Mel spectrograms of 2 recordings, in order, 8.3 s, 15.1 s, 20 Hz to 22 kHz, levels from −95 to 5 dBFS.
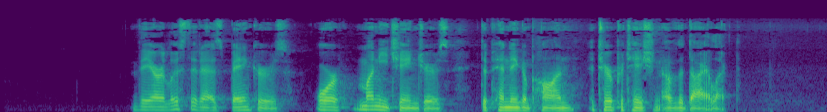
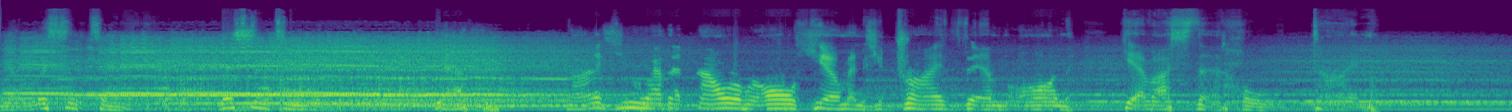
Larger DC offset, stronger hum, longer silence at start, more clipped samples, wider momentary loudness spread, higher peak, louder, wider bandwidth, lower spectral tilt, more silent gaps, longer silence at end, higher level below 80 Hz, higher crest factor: neither; neither; first, 1.35 s vs 0 s; neither; second, 8 LU vs 12 LU; about the same, -2 dBFS vs 0 dBFS; second, -20 LUFS vs -15 LUFS; about the same, 11.5 kHz vs 12.5 kHz; second, -4.5 dB/octave vs -6 dB/octave; neither; first, 1.05 s vs 0 s; about the same, -42 dBFS vs -46 dBFS; first, 20 dB vs 14 dB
